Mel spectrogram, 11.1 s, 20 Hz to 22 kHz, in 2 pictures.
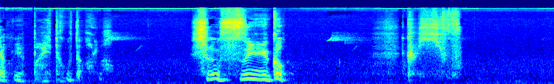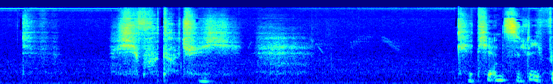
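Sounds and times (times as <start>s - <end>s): man whispering: 0.0s - 1.2s, 3.8s - 4.8s, 5.7s - 8.8s, 10.1s - 11.0s.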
